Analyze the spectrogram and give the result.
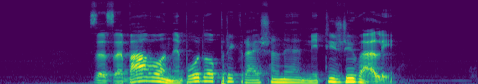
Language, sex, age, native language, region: Slovenian, male, 18-29, Slovenian, Gorenjska region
